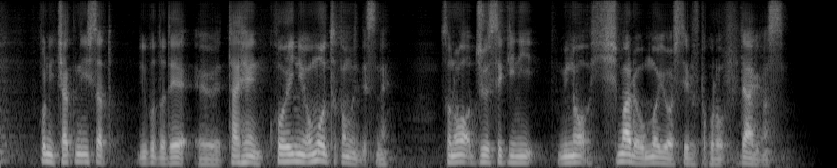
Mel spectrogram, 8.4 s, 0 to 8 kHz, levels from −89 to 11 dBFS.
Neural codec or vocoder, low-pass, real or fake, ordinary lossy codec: codec, 16 kHz, about 1 kbps, DyCAST, with the encoder's durations; none; fake; none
